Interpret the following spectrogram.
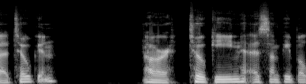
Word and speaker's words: Tolkien: I learned early on that it's Token, and that's just how I say it.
